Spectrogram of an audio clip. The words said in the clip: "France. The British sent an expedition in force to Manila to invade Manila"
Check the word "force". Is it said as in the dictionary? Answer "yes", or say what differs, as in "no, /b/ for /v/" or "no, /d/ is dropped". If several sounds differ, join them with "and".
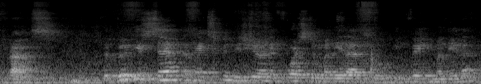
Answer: no, /p/ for /f/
